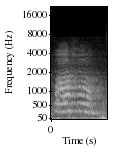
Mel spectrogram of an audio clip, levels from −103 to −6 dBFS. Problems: low volume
